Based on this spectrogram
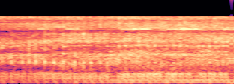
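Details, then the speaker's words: Troy-Bilt two-stroke string trimmer after dusting off its clogged air filter, held at full throttle once warmed up: high-pitched buzz at high revs, even and unbroken with no bogging or choking out; trimmer running cleanly. "once you got it once you got it going and warmed up then you're good to go it won't choke"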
